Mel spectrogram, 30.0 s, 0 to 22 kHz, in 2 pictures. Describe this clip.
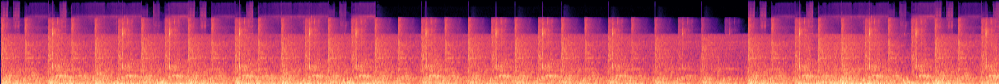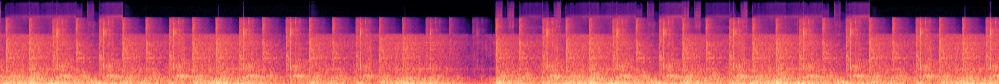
Music > Multiple instruments
Short Track #3235 (Industraumatic)
Ambient, Games, Horror, Industrial, Soundtrack, Underground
